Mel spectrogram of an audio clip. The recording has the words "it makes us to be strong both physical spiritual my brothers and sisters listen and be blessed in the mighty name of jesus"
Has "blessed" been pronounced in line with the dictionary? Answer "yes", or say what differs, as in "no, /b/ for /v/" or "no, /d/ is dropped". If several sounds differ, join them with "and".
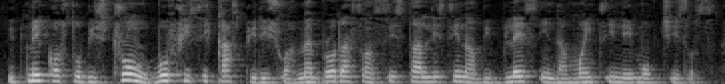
yes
